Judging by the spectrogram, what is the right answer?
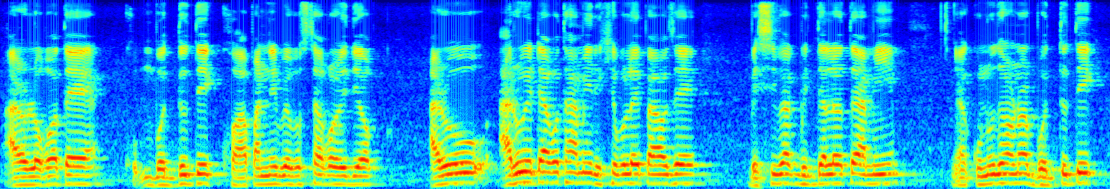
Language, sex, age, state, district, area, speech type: Assamese, male, 60+, Assam, Morigaon, rural, spontaneous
